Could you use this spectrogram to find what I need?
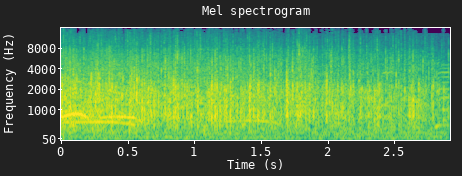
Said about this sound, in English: Lieutenant Governor John Cherry. Give John a big round of applause.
